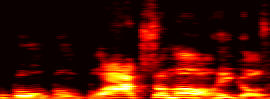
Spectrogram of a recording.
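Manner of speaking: ordinary talk, nothing marked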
